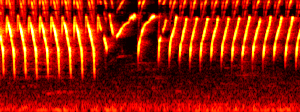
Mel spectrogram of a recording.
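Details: Canary song used as a lure to set other canaries singing long rolls: rapid repeated down-slurred notes, about seven in the first second, then upward sweeps and a fast, steady train of short chirps.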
